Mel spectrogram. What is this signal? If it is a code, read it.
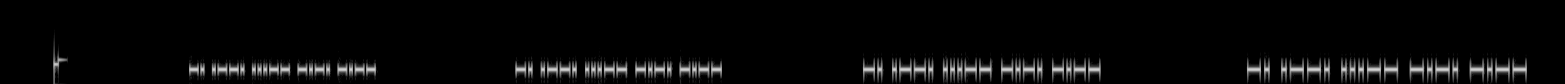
Morse code, heard as a keyed tone, about 34 wpm, 700 Hz. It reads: NP3CY NP3CY NP3CY NP3CY
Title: Speed Racing - USA 2x2 Call Signs 28wpm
